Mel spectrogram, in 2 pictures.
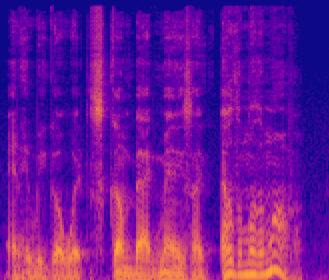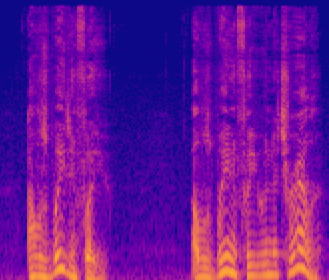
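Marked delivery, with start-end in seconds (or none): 2.2-6.5 high-pitched, putting on innocence; mock earnest claim. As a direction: insist in a much raised voice, hamming it up. Manny feigns an appointment with her.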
